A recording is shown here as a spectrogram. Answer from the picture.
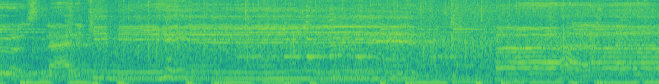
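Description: A male singer sings a song with orchestral accompaniment: held sung notes with vibrato over sustained strings and a steady, regular bass beat.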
